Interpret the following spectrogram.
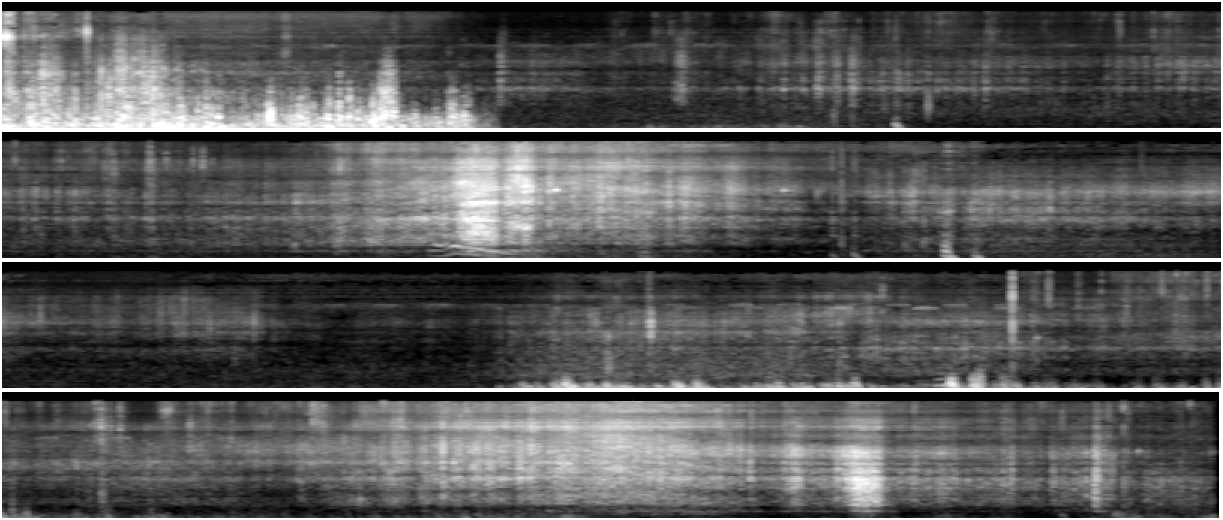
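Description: Wind buffeting the microphone in gusts, loudest in the first three seconds and again from about twenty seconds in, over mountain bike tyres rolling on a dirt trail. There is a brief higher hiss about eleven seconds in and a softer one near the end.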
